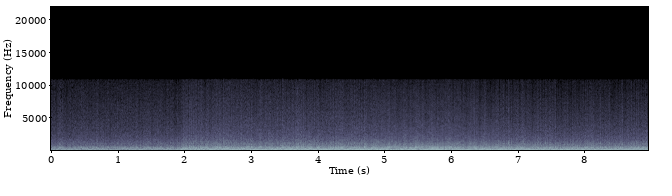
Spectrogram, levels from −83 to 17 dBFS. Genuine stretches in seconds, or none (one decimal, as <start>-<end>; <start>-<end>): 0.0-4.9; 6.7-9.0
